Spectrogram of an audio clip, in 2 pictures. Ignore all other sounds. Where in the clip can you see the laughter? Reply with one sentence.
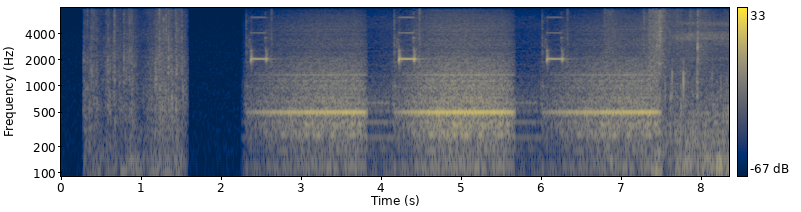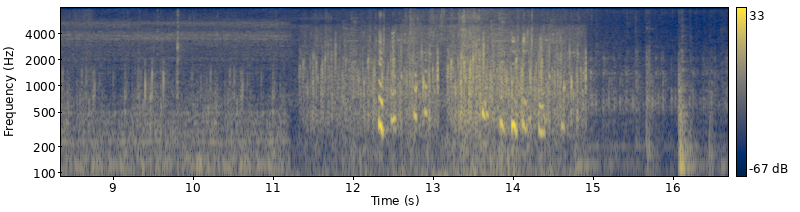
The laughter can be heard from 11.9 to 14.7 s.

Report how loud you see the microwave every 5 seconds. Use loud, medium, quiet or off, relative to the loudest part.
loud, loud, off, off.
